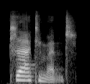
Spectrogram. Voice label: "tracklement", Indian

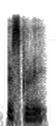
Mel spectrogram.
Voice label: "piscary", Indian; Dictionary

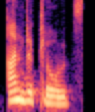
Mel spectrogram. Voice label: "underclothes", Indian

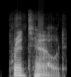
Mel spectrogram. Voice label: "printout", American

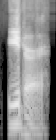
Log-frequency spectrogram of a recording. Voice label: "eater", American

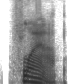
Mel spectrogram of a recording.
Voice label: "flap", American

